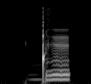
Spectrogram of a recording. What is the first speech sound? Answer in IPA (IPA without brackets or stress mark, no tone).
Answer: ɡ͡ǃ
